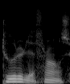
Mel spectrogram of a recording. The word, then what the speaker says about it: Tour de France: We say Tour de France. We don't say Tour de Francia, as you say in Spanish. We try to pronounce it in French when we're speaking English.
